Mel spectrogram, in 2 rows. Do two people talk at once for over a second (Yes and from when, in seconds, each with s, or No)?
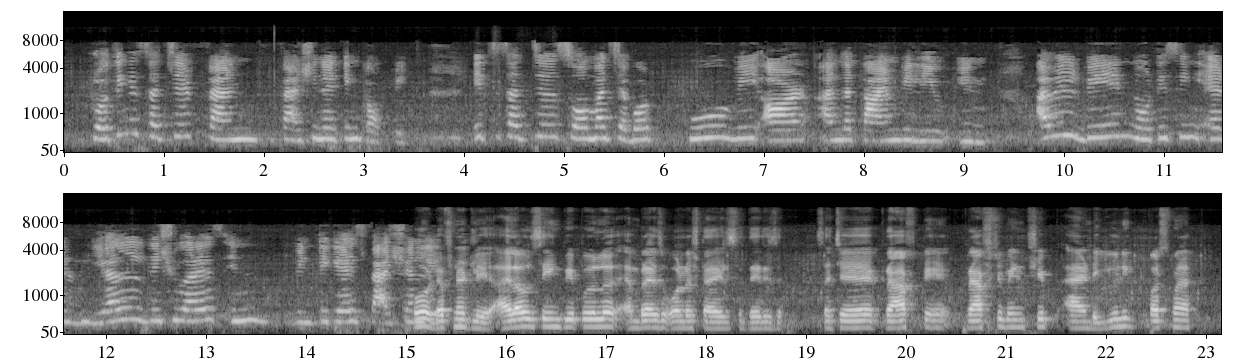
No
